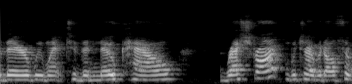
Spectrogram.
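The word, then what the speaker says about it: Nokau: Is spelled n o k a u, but it's pronounced No Kau.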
